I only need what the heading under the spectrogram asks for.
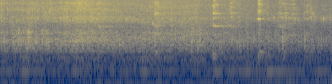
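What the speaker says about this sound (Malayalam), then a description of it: "ഇനി നമുക്ക് നമ്മുടെ വഴുതനങ്ങ ഇതിനകത്തോട്ട് ഇട്ട് കൊടുക്കാം കുറേശ്ശായിട്ട്" Brinjal pieces frying in hot oil in a pan while being stirred, a loud steady sizzle with occasional scraping clinks of the spoon, close up with no talking.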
